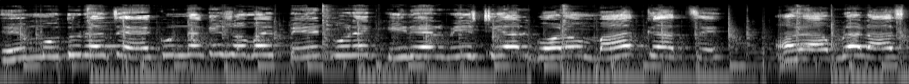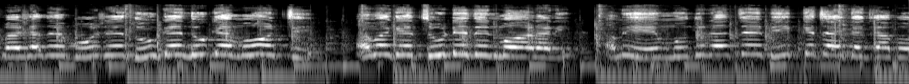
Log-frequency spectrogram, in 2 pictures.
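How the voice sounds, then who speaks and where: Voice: sits high, fairly even intonation, normal speed, over music, natural voice. A performer playing a timid, starving male royal servant in a cartoon, pleading and deferential.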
